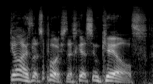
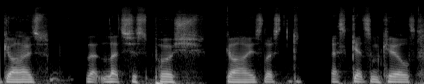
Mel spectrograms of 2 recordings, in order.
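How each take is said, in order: First: Upbeat, into-it shot call; rally the team, higher and confident; keen, friendly urging; open and friendly. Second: Slow, halting, dejected shot call; half-hearted, downcast urging. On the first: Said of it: "sound open and friendly and". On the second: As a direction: sound defeated, softly trailing. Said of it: "a little bit dejected". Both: Shown as a demonstration.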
